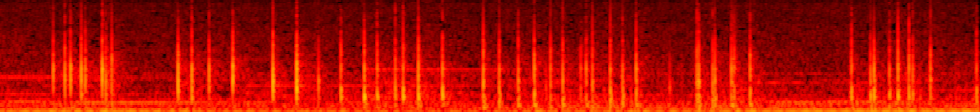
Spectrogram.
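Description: Long acrylic nails on both hands scratch and tap the upper part of a large, cushioned white padded faux leather gaming chair backrest. About thirty quick, dry scratches and clicks come in uneven bursts, each bright and dying away almost instantly. A steady low hum sits underneath throughout.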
